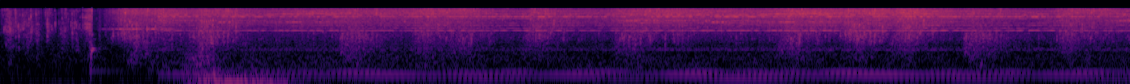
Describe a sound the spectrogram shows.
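A crackling energy beam hums steadily with a low drone.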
